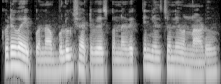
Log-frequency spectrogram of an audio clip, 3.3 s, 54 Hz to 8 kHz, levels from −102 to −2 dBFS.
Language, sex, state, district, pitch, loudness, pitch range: Telugu, male, Telangana, Hyderabad, 115 Hz, -19 LUFS, 110-130 Hz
